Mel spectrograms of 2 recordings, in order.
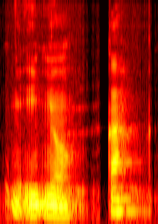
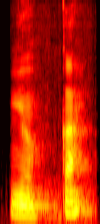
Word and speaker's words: nyoka: This word is pronounced nyoka, nyoka. You can see that the tone is on the last vowel a, so we have nyoka.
